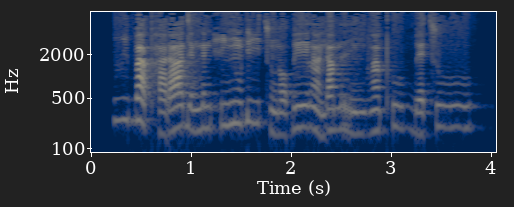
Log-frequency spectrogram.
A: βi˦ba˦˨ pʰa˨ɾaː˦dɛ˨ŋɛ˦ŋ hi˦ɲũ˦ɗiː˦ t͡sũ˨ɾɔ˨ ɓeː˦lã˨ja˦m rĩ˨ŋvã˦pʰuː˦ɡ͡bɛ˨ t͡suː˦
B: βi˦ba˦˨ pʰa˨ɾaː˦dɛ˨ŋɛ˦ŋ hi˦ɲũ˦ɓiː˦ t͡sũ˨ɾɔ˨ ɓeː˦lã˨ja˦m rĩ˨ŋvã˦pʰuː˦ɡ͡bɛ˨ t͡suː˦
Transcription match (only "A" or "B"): A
